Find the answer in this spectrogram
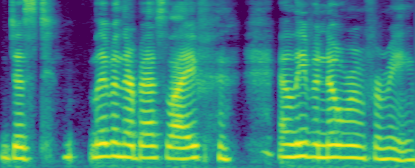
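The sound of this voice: Her tone clear and smooth, a woman reads at a slow pace with a medium pitch and fairly even intonation.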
